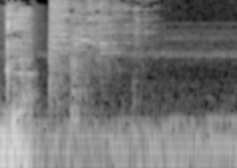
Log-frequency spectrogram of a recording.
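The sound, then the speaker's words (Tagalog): A sudden loud crash as a flying makeup container shatters, followed by a second sharp crack and a bright scatter of fragments that rings and fades away within about a second, over a low steady hum. “Ihahambalos na sana niya ang ulo ko sa mesa nang may isang bagay na tumilapon mula sa kung saan at nabasag.”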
